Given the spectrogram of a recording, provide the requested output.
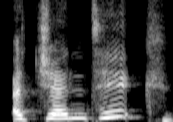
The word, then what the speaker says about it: agentic: I'm hearing this word I don't know if I'm saying it right okay agentic go for it that was perfect oh oh there you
